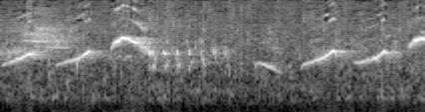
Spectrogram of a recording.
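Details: Orange-headed thrush in trotol-style song, a tutor and lure recording: clear upslurred and arched whistles repeated in quick succession, with softer warbled notes between them.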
